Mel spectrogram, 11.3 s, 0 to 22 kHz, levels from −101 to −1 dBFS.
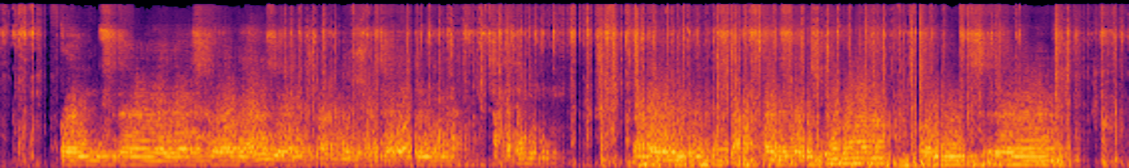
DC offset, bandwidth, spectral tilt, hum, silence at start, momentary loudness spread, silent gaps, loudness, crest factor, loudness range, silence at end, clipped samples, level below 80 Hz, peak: under 0.1%; over 20 kHz; -4 dB/octave; none; 0 s; 6 LU; none; -18 LUFS; 16 dB; 3 LU; 0 s; under 0.1%; -38 dBFS; -2 dBFS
